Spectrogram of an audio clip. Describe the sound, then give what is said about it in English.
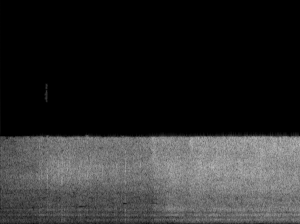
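Water pours steadily into a pot holding rutabagas and potatoes as a continuous, rushing hiss. It grows louder and brighter about halfway through, then stays full until the end, with no talking. “Then we're going to add our water.”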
